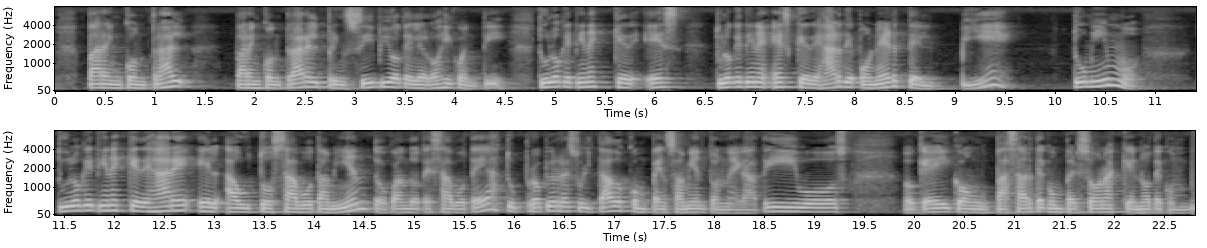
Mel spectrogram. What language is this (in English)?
Spanish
